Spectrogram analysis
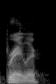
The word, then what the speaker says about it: Brahler: It's Brahler. It's Brahler? It's dumb, There's no way. but it's Brahler. It should be Brawler.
